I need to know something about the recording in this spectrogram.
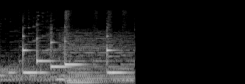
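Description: A phone ringtone plays a short tune.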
